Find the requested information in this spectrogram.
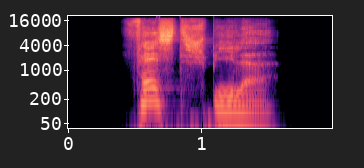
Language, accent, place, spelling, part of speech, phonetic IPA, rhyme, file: German, Germany, Berlin, Festspiele, noun, [ˈfɛstˌʃpiːlə], -ɛstʃpiːlə, De-Festspiele.ogg
- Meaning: 1. nominative/accusative/genitive plural of Festspiel 2. festival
